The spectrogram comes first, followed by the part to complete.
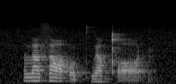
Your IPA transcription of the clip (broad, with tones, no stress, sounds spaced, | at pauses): l ɑ˦ s ɑ˨ ʔ ɔ̰˦ kʷʼ æ˨ qʼ ɑ̰˨ ɡ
